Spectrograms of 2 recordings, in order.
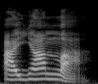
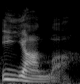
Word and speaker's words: Iyanla: Girl, it's Ayanla or Iyanla, however you'd like to pronounce it. Child, not Ayana.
